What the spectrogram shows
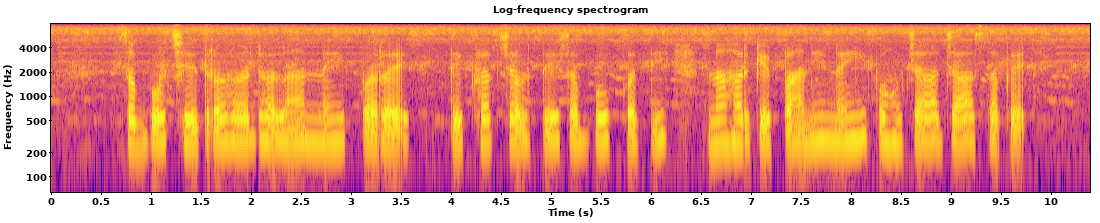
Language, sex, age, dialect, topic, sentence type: Chhattisgarhi, female, 18-24, Northern/Bhandar, agriculture, statement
